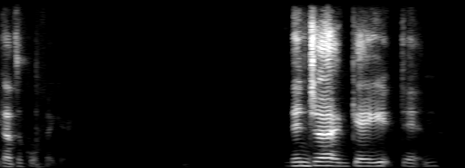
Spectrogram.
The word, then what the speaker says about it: Gaiden: Ninja Gay Den. Ninja Gay Den. That's how you say it.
